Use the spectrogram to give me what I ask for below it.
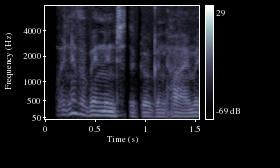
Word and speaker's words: Guggenheim: Guggenheim. – Bless you. Guggenheim.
